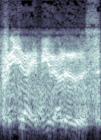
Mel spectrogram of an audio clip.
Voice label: player friendly fire, mood high, speech hun; War Thunder

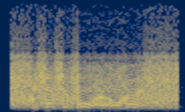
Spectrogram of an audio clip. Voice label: eng chat, speech eng

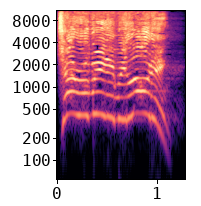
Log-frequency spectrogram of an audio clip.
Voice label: US inform reloading, battlechatter, english

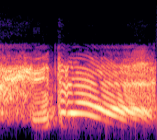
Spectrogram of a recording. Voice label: trick, speech cze, mood low; War Thunder

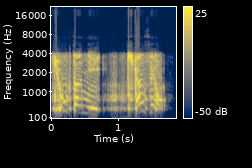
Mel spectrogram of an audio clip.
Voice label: dialogs japanese; War Thunder

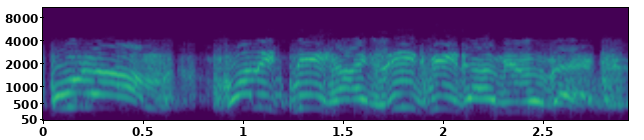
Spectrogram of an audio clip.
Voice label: damaged aa, mood high, speech hun; War Thunder

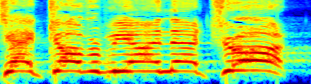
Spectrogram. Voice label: order cover truck, US; localized english; battlechatter

